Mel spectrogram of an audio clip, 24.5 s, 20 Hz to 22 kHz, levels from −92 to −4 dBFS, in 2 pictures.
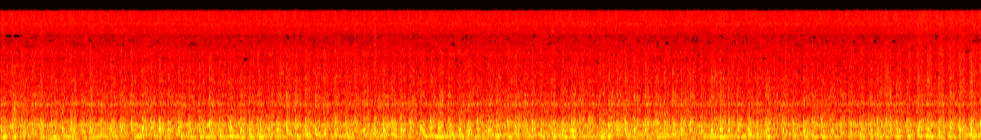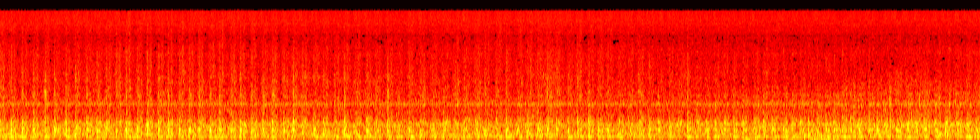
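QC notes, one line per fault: Nothing to flag here: the sounds come across with no technical faults to note.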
